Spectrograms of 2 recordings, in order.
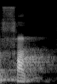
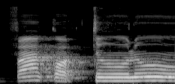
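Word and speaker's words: فاقتلوا: Di sini, 'qof' dengan tanda sukun dibaca dengan bunyi "melompat", "faqo", " faqo". Jadi, bukan hanya "fak", "fak", "fak" menggunakan huruf 'qaf', misalnya, "f a q", "fak" tanpa getaran.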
